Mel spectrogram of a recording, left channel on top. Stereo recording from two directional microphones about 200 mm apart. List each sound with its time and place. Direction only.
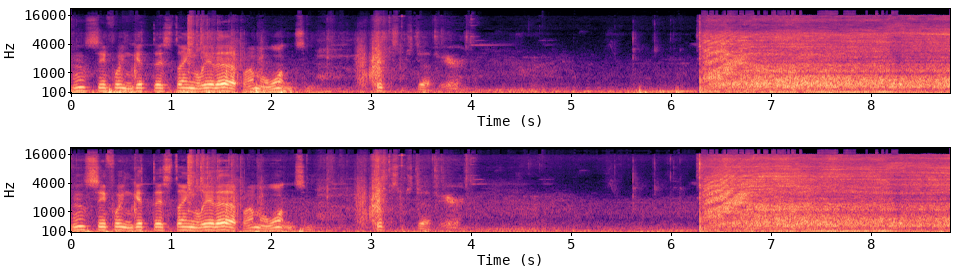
0.0 s speech: 55° right (ahead or behind)
2.8 s speech: 25° right (ahead or behind)
6.2 s a sound: 5° right (ahead or behind)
